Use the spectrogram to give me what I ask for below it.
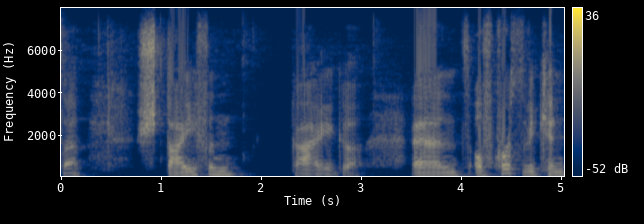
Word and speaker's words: Stefan Geiger: name steifan geiger so this name actually is the german name and pronunciation is a little different from english it's a steifen geiger and of course we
